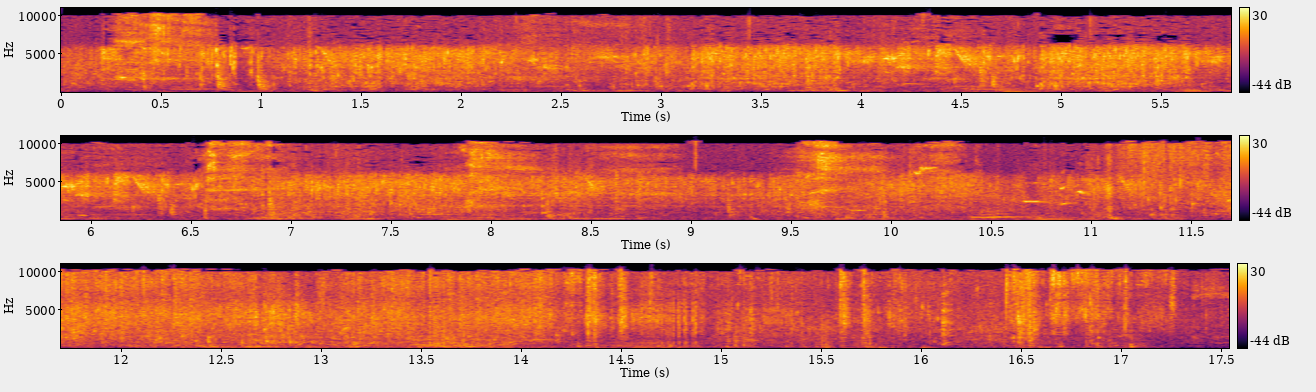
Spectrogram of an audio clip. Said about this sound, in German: Ruder einen großen Bogen zum Haus zurück, damit wir nicht auffallen.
